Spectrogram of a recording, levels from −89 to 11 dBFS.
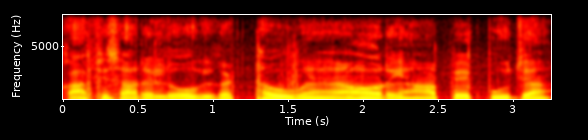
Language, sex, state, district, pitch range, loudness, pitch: Hindi, male, Uttar Pradesh, Etah, 125-135 Hz, -16 LUFS, 130 Hz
